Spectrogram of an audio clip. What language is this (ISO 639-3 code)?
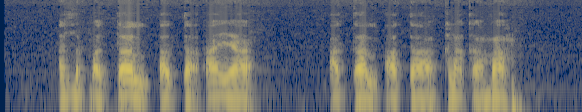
mxu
